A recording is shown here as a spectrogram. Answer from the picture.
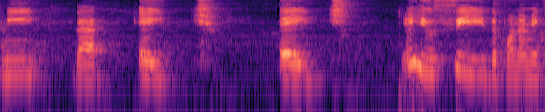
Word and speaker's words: H: Noakhali, Chandpur and Borishal, many of them regional languages pronounced as this letter H as haze, but it's not the correct spelling. It seems very funny, but it is not pronounced like this. It will be H, not haze.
